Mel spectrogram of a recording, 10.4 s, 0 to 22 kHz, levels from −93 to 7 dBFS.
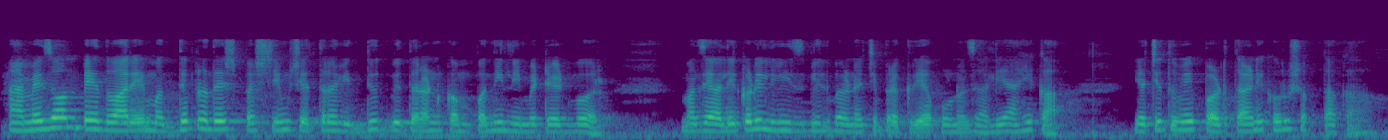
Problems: background sounds at intervals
